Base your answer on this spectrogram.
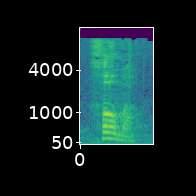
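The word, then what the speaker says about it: choma (חומה): Right, it's pronounced choma, but it's spelled as if it says chema.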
